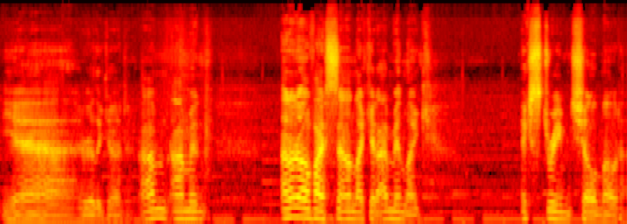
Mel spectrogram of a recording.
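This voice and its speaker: Young male streamer, mid-pitched, rambly and relaxed, faint music underneath. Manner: laid-back rambling with many "like" fillers. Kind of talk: casual live-stream chat.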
